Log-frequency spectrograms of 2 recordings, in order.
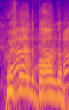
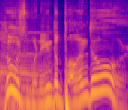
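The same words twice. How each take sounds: First: High villain voice; squeaky cartoon villain; evil character voice. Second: Slow villain voice; drawn-out cartoon villain line; evil character voice. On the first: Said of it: "It sounds like an evil character". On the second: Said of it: "you sound like A J Buffon".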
